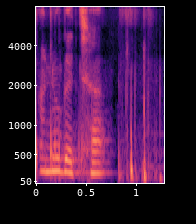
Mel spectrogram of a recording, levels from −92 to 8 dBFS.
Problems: constant background noise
